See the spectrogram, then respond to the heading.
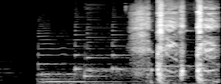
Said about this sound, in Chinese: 正在喝第三杯水的宝四直接呛咳了一下。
